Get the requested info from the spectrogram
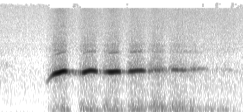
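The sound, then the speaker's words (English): A person whistles one long, steady, level note, the kind used to call someone over, held for about a second and a half above a soft, pulsing low rumble that fades. “He passes over unless you open the door and whistle for him to come.”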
